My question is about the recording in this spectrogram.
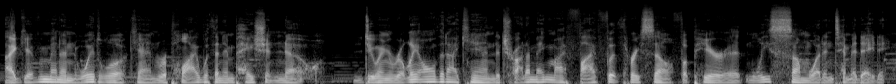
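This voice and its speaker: A man with a deep, low voice narrates a true horror story in the first person, in a scripted style. His telling stays tense and steady, with faint music playing behind him. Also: fairly quick.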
